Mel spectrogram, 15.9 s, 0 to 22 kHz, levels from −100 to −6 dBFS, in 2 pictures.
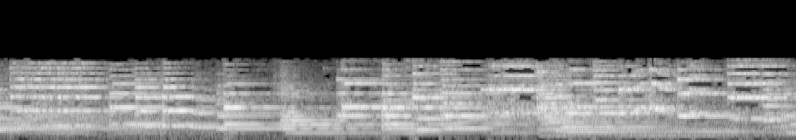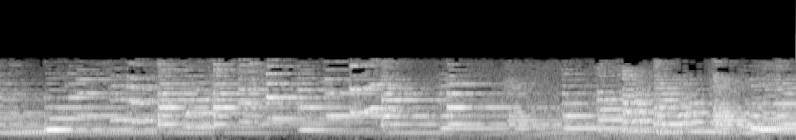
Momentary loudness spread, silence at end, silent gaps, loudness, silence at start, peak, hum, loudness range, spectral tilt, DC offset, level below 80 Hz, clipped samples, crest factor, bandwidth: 8 LU; 0 s; none; -16 LUFS; 0 s; -4 dBFS; none; 3 LU; -9 dB/octave; under 0.1%; -54 dBFS; under 0.1%; 12 dB; 4 kHz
